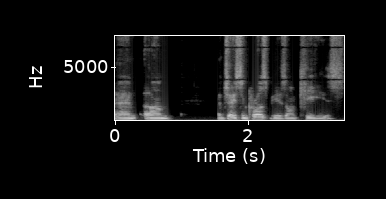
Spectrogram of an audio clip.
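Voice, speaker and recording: The man speaks with an English accent, the sound dry and close with no echo. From England. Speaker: musician. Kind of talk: interview storytelling. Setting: video call from home studio. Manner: halting.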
